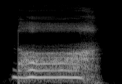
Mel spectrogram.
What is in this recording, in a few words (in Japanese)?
だーっ, kawaii voice; 音ゲー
